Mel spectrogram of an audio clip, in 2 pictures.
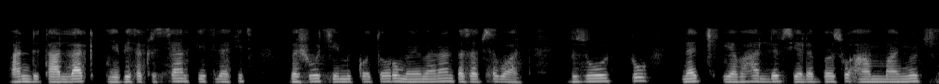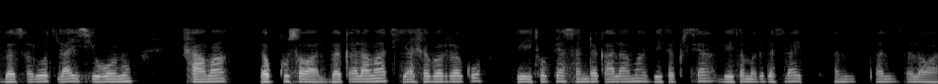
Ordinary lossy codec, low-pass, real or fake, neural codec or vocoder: AAC, 24 kbps; 5.4 kHz; real; none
